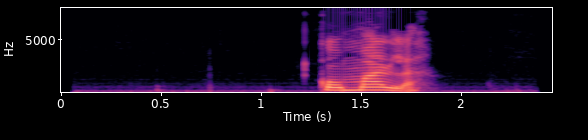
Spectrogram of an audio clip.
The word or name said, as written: Comala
